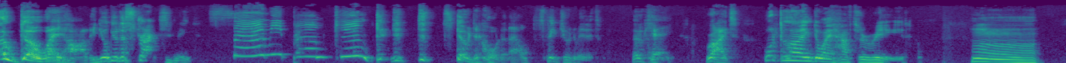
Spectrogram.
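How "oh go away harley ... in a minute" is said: over-the-top comic-book villain voice, high and swooping. Shooing away the other character: Joker voice. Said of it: "Mister J!".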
